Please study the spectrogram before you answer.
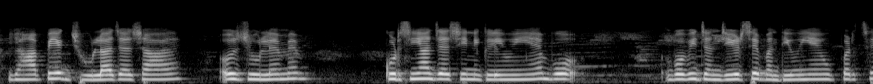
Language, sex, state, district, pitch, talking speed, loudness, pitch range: Hindi, female, Uttar Pradesh, Lalitpur, 235 Hz, 165 wpm, -16 LUFS, 225-250 Hz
